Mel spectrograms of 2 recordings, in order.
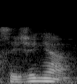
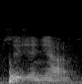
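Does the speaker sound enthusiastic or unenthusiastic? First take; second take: enthusiastic; unenthusiastic. First: It is said with enthusiasm and energy. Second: It is said flatly without enthusiasm. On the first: The speaker really likes the class. The speaker calls it right. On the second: The delivery contradicts the positive words. The speaker calls it wrong. "You wouldn't say, ... that doesn't match"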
